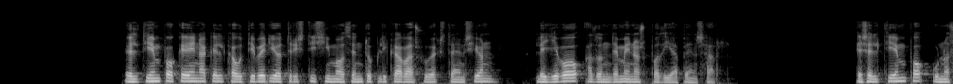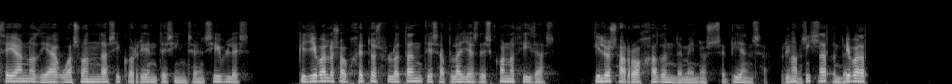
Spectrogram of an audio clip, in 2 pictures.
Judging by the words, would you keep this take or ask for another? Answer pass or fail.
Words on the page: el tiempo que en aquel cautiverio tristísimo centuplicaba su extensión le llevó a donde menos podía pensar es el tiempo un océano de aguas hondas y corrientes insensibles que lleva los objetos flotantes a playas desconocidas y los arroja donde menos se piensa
fail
